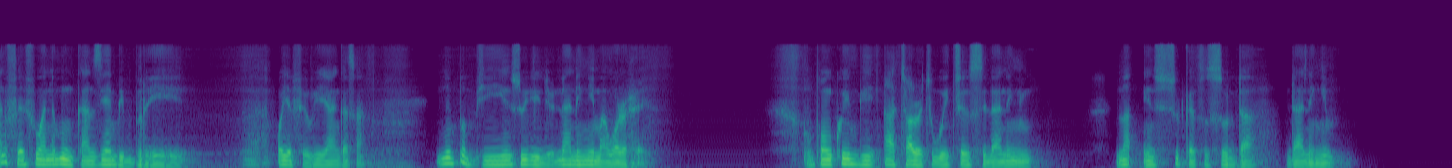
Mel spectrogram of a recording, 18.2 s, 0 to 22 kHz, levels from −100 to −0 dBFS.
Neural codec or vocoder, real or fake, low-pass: codec, 16 kHz, about 1 kbps, DyCAST, with the encoder's durations; fake; 7.2 kHz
